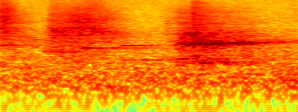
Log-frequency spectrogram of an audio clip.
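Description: A young woman's heavy breathing: two loud breaths, about a second apart.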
